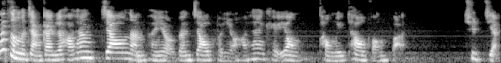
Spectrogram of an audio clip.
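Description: In a normal speaking voice, a woman at medium pitch talks at a moderate pace with ordinary pitch variation and big swings in loudness. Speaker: podcast co-host. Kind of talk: casual chat.

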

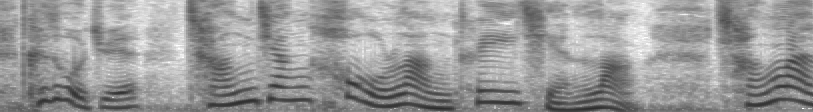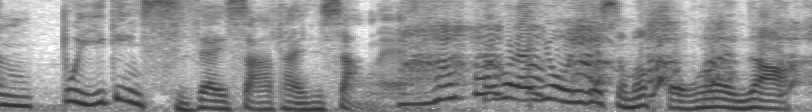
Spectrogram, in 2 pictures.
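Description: Over noticeable background noise, a woman with a fairly high pitch speaks at a moderate pace, her pitch swinging very widely. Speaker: retired TV news director. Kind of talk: casual interview chat.

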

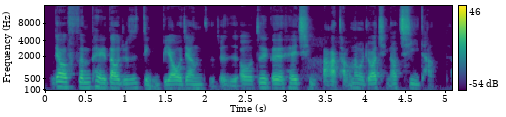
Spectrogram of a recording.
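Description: A woman's very deep, low voice, monotone and flat, at a very fast pace. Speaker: podcast co-host. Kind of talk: casual chat.

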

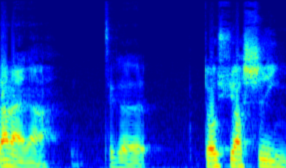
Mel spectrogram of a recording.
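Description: The man's pitch varies in an ordinary way. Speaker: podcast host and entrepreneur. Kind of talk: solo podcast monologue.

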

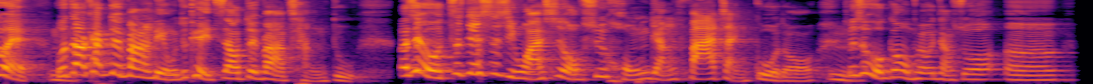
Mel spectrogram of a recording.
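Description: A woman's animated, very fast delivery at medium pitch, with very wide pitch swings and big swings in loudness. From Taiwan, Hsinchu. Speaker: podcast co-host. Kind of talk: casual chat.

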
